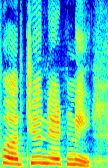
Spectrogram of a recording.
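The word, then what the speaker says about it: fortunately: जैसे फॉर्चुनेटली है तो FORT fort, UNA TLY first, ये जो टी है ये साइलेंट है, इसमें फॉर्च्यून, टी को च्यू बोले फॉर्चुनेटली।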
